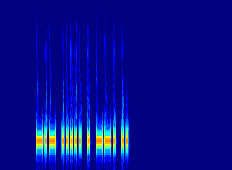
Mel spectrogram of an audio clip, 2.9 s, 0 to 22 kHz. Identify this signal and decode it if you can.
Morse code, heard as a keyed tone, about 46 wpm, 700 Hz. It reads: K5EGI
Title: USA Call Signs - 5 Characters - 45wpm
